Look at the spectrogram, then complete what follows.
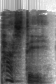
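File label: "pasty", British English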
